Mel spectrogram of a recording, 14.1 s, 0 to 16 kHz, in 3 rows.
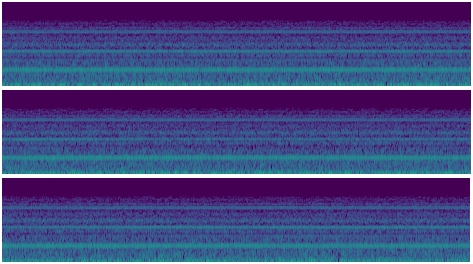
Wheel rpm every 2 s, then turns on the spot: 0, 0, 0, 0, 0, 0, 0.
none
